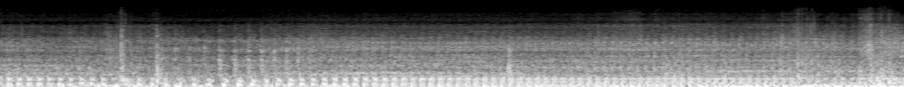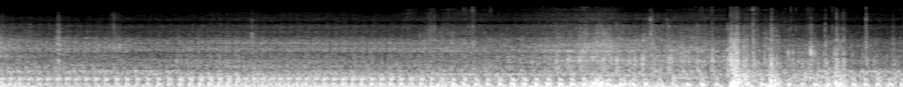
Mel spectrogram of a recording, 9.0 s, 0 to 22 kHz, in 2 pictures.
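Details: Honda Zoomer carbureted scooter (AF58), single cylinder: steady, even low beat with no knocks or rattles; quiet, healthy running with no abnormal engine noise.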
